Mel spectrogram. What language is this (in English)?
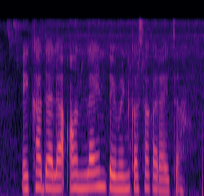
Marathi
